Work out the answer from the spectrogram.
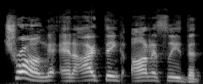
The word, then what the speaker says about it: Truong: but TR equals TR this man should be pronounced Trung and I think honestly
